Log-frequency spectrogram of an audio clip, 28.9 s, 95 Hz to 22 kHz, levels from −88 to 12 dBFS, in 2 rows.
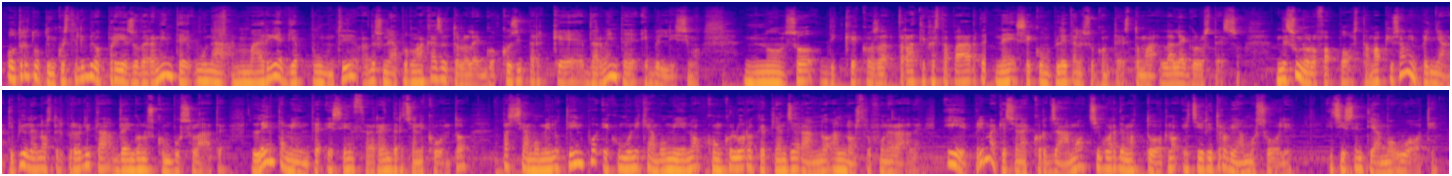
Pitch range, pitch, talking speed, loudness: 110-135 Hz, 120 Hz, 195 wpm, -17 LUFS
